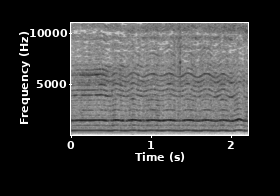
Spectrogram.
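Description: A male singer holding one long high note with a slight vibrato over a backing track, the closing note of a J-pop ballad.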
